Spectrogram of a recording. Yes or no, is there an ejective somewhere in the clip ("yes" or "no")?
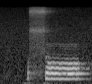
no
